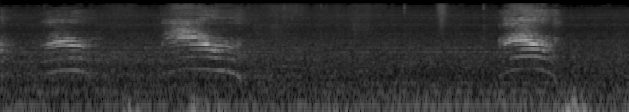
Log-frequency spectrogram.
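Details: Three loud, wavering meows from a male cat calling a female in heat to mate, each arching up and down in pitch, the last after a pause of nearly three seconds, against quiet low background hum.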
